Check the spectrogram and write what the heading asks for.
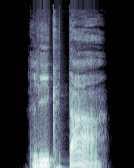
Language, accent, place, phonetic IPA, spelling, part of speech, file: German, Germany, Berlin, [ˌliːk ˈdaː], lieg da, verb, De-lieg da.ogg
- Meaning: singular imperative of daliegen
